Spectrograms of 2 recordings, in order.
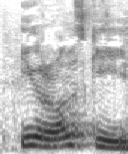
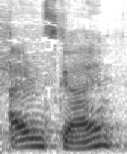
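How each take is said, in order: First: It is said as one word, like a Polish surname. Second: It is said as two English words. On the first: The speaker calls it wrong. "ich habe mir meinen polnischen Nachbarn im Kino angeschaut" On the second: The speaker calls it right. "jetzt sage ich doch mal richtig"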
